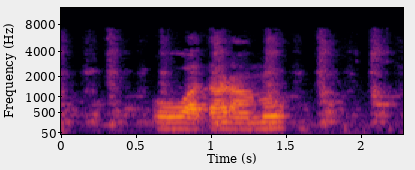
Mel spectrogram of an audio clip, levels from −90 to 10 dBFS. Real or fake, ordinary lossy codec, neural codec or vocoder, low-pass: real; MP3, 32 kbps; none; 7.2 kHz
